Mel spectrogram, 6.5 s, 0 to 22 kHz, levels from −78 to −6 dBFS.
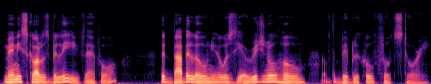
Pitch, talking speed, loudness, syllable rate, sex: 100 Hz, 140 wpm, -20 LUFS, 5.6 syllables/s, male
